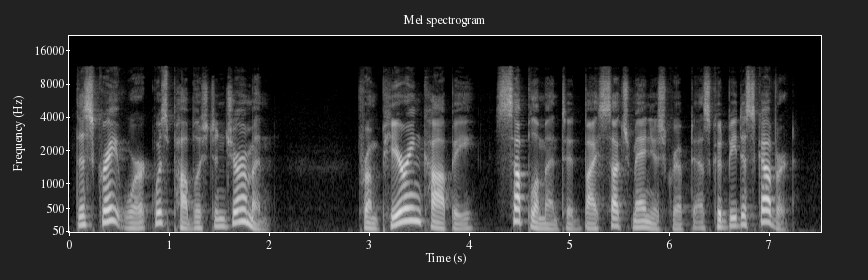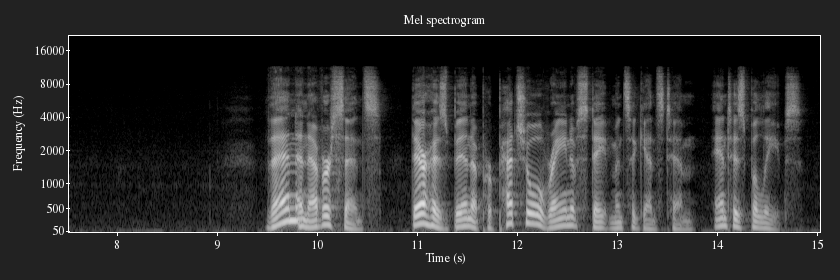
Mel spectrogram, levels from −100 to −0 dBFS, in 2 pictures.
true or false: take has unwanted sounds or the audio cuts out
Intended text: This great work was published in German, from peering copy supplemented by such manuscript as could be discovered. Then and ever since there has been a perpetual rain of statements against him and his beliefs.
false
